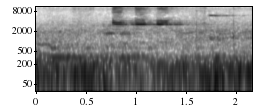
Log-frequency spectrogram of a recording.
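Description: Street traffic noise of passing motorbikes and cars, with a short broken vehicle horn toot about a second in.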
